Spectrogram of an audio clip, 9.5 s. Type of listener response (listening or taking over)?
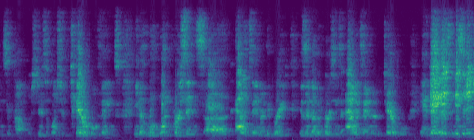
taking over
